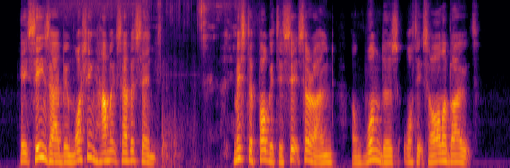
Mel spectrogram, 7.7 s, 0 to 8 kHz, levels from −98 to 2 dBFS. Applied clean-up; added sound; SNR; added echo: neural separator model SepFormer DNS4.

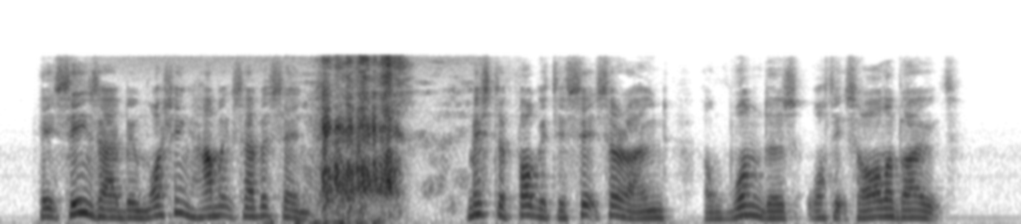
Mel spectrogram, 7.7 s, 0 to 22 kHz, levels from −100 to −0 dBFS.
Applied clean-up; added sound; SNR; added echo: none; Writing; -3 dB; none.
